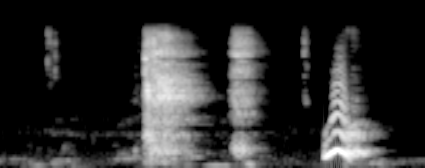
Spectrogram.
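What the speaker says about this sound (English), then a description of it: "I'm about to sneeze." A single close sneeze bursts out after a faint intake of breath, followed by a shorter breathy burst and then a voiced exclamation, all in a quiet room.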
